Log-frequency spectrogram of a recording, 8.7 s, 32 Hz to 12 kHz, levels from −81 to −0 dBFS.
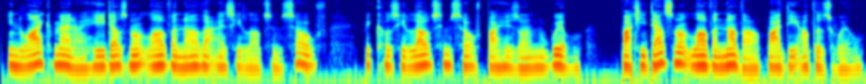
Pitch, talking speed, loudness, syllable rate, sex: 115 Hz, 210 wpm, -22 LUFS, 5.4 syllables/s, male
